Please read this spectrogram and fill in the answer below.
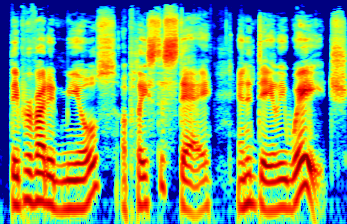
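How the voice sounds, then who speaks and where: This is a plain, everyday voice. A man speaks at a fairly high pitch. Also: very clean recording, silent background. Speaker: podcast host summarizing books. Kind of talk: book summary with read-aloud excerpts and commentary. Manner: casual, conversational with filler words.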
